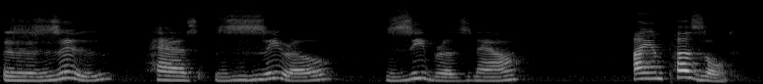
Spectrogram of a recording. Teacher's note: it barely lets any air get out all the tongue is trying to stop it but right in the middle the air is leaking out and it vibrates very important that it vibrates the zoo has zero zebras now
